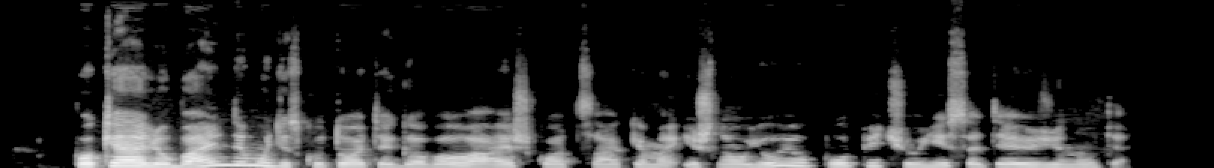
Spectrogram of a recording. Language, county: Lithuanian, Vilnius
